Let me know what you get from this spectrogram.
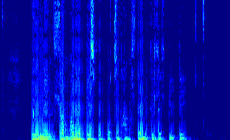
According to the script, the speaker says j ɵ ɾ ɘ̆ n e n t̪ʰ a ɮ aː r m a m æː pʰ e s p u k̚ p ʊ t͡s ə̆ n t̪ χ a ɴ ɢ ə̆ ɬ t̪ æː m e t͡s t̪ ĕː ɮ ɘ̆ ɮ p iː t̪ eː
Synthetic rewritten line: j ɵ ɾ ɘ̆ n e n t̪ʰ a ɮ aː r m a n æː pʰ e s p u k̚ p ʊ t͡s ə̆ n t̪ χ a ɴ ɢ ə̆ ɬ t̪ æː m e t̪ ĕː ɮ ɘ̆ ɮ p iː t̪ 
